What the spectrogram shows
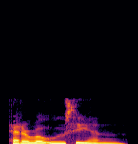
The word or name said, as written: heteroousian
